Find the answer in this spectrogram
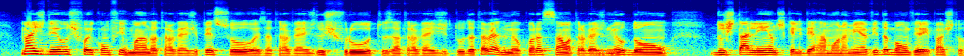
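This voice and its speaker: Speech moves at a fairly quick pace while noticeable background noise runs beneath it. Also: man, medium pitch for a man, ordinary pitch variation. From Rio de Janeiro, Brazil. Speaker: Baptist pastor. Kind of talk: interview answer.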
